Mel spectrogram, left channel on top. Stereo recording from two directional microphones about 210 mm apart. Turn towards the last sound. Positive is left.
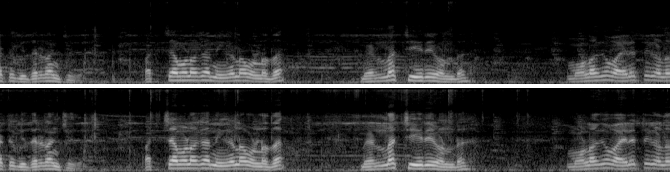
turn(degrees=-40)  # may be behind; listen again after turning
